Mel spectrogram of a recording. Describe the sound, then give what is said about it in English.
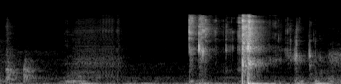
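A bottle of beer brewed with malted two-row barley and wheat and finished with blood orange peel, Texas honey and spices is cracked open: a scrape of the cap, then a sharp, bright pop, a short fizzy hiss and a few light clinks, with no one speaking. “Yeah, so let's do a little crack open.”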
